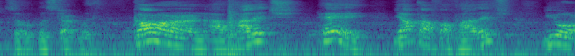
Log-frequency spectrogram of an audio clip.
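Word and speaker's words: Alpatych: Spell it. Alphatych. Alphatych? Oh, hey, Yakov Alpatich. That's a name, right? Garn Alpatich. That's his last name. Yakov is his first name, okay? Yakov. Y-A-K-O-V. Alpatich.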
